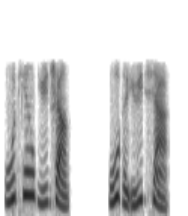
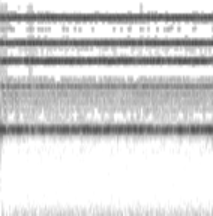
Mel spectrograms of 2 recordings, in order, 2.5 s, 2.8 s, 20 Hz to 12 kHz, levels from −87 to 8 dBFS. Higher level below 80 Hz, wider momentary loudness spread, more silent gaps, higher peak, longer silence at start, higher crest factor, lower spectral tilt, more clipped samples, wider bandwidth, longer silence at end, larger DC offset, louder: first, -64 dBFS vs -74 dBFS; first, 5 LU vs 1 LU; first, 0.96-1.43 s vs none; first, 0 dBFS vs -6 dBFS; about the same, 0.05 s vs 0 s; about the same, 16 dB vs 12 dB; first, -11 dB/octave vs 10 dB/octave; neither; second, 4.5 kHz vs 11.5 kHz; first, 0.3 s vs 0 s; neither; about the same, -16 LUFS vs -14 LUFS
